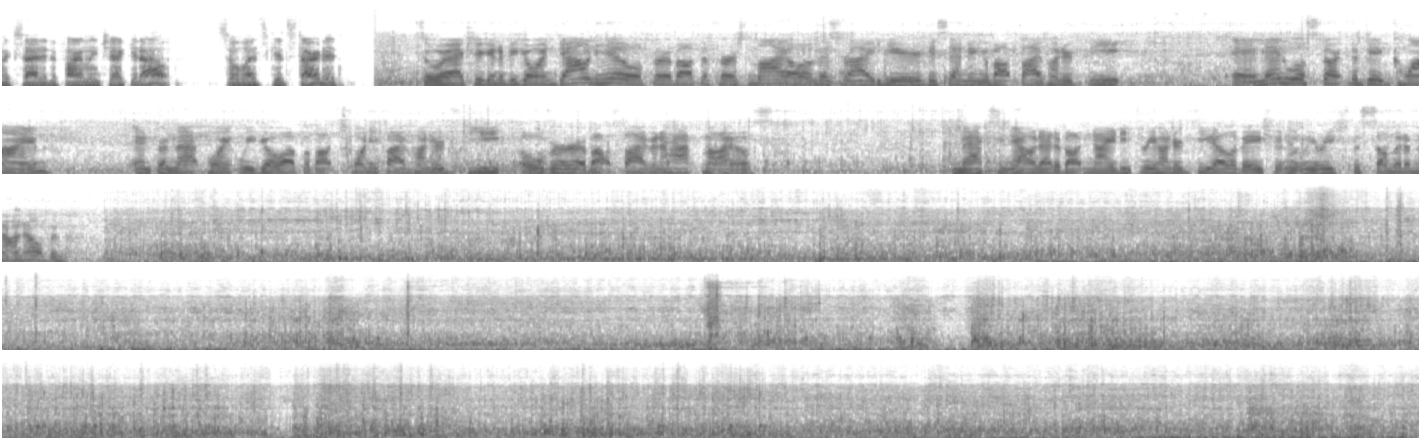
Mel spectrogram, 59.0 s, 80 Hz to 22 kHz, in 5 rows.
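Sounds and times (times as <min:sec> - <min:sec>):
bike clattering: 0:03.1 - 0:59.0
wind rush over microphone: 0:24.3 - 0:59.0.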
